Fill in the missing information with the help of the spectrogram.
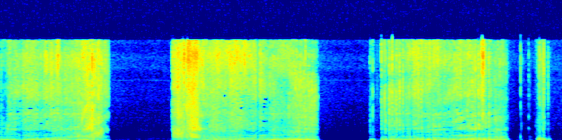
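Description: Long nails scratch the surface of a long, thin, flat emery nail file with a pink edge lying on a table. Three sustained, gritty rasping strokes, each about one to one and a half seconds, are separated by quiet pauses and carry heavy low rumble under a broad, bright hiss. A few brief scratches close the clip.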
